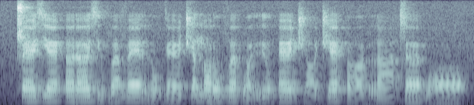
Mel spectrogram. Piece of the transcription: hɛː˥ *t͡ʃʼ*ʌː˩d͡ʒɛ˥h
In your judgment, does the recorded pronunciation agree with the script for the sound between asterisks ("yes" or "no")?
no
